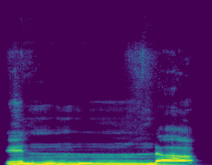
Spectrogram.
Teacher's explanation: Hamzah bertemu dengan nun bertasydid, kita wajib membaca dengan gunnah, iaitu wajibul gunnah dua harakat.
